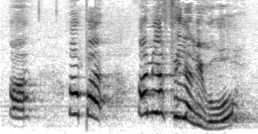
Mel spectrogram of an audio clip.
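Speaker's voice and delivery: put-on high, far-off old mother, happily remembering; elderly mother's voice. Son imitating his forgetful mother, high old voice. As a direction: play a confused old mom, lifted up high.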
